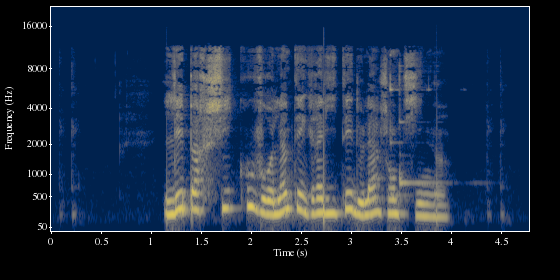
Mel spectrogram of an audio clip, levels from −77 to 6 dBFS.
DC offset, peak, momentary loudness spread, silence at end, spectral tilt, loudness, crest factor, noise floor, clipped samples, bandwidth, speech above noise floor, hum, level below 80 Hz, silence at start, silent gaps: under 0.1%; 0 dBFS; 9 LU; 0.8 s; -4 dB/octave; -14 LUFS; 16 dB; -60 dBFS; under 0.1%; 12 kHz; 47 dB; none; -60 dBFS; 1.15 s; none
